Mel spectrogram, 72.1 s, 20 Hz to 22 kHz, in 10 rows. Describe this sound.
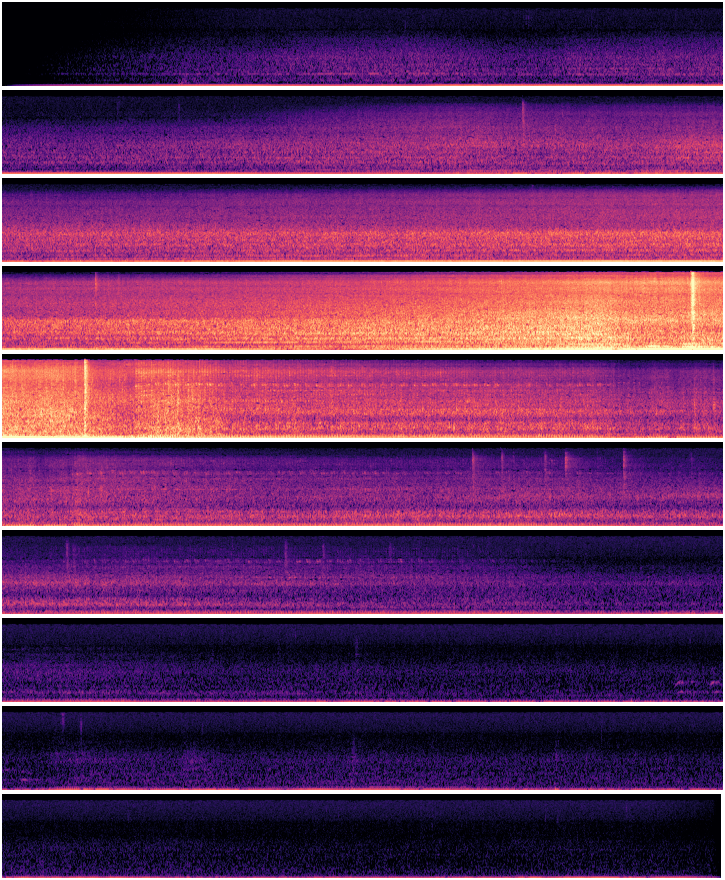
International, vm 1930. Ohiajo asfaltilla hitaasti läheltä vaihtaen kohdalla, moottorin köhähdys.
Paikka/Place: Suomi / Finland / Hattula, Metsäkylä
Aika/Date: 07.08.1991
